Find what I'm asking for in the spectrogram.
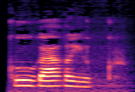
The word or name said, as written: kuugaryuk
